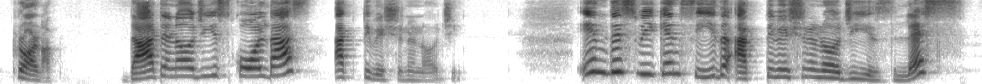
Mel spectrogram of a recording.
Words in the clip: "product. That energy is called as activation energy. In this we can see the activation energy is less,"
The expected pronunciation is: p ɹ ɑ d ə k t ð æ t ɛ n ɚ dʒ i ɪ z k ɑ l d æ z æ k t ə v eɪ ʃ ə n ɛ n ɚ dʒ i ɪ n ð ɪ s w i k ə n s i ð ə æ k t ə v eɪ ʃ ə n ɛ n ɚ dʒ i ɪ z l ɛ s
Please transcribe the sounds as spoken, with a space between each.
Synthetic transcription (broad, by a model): p ɹ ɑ d ə k t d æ t ɛ n ɚ dʒ i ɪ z k ɑ l d æ z æ k t ə v eɪ ʃ ə n ɛ n ɚ dʒ i ɪ n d ɪ s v i k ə n s i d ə æ k t ə v eɪ ʃ ə n ɛ n ɚ dʒ i ɪ z l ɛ s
